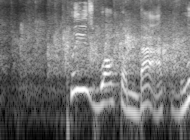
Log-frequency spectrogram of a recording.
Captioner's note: audience applause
